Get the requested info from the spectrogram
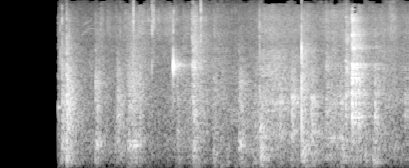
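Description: Silence, then from about half a second in a continuous run of small clattering knocks and clicks over a rustle, like objects being handled and set down.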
